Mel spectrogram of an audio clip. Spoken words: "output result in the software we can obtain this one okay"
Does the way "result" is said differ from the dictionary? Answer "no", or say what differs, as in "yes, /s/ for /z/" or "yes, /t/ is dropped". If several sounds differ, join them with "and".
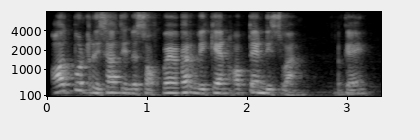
yes, /s/ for /z/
